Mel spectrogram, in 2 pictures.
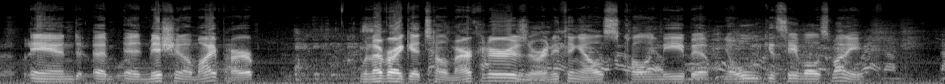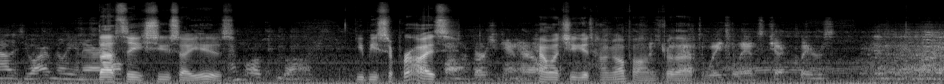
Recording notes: Sorry about the clicking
